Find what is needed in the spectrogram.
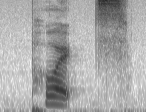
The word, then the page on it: ports: American English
